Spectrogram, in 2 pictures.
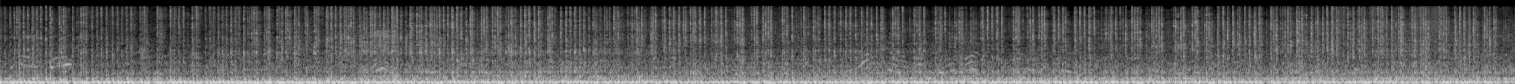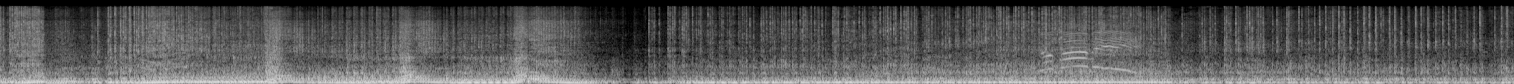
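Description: Drag-race car engines running loudly with a deep steady drone. About halfway through comes a run of rising and falling revs as the Camaro race car revs at the start line amid tire smoke.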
